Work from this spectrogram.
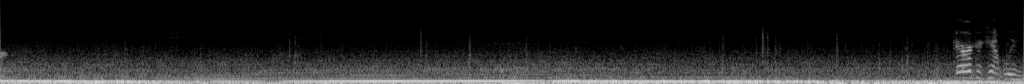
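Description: A mid-engine 1983 Renault R5 Turbo 2 rally car drones steadily at high revs, close and loud, its pitch holding nearly constant before a brief rise near the end.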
